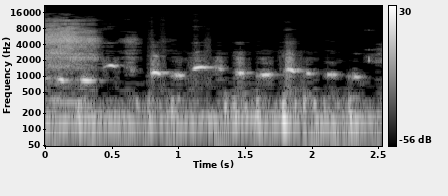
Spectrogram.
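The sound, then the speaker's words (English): Someone whistles a short melodic tune from a film soundtrack, a quick run of clear pitched notes stepping up and down, fairly loud over a low background hum. “We were making our second round of drinks, and they were whistling.”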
